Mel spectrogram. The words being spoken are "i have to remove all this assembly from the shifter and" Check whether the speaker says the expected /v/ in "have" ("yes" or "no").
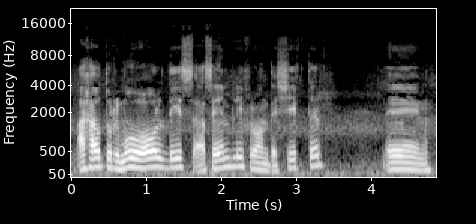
no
